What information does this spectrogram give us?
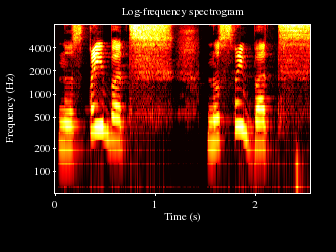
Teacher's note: جو تا پر ہے نا، یہ اس کی جو صفات ہیں، جو تا کی صفات ہے، اس میں یہاں پر ہوا کا نکلنا محسوس ہونا چاہیے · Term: ہمس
